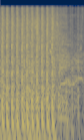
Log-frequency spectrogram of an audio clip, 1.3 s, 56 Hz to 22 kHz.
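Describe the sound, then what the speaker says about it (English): Assault rifle gunfire in a PS4 shooter game, a rapid loud burst of evenly spaced shots lasting about a second before cutting off, close and dominant, with a brief tail afterward. "It's an assault rifle."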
